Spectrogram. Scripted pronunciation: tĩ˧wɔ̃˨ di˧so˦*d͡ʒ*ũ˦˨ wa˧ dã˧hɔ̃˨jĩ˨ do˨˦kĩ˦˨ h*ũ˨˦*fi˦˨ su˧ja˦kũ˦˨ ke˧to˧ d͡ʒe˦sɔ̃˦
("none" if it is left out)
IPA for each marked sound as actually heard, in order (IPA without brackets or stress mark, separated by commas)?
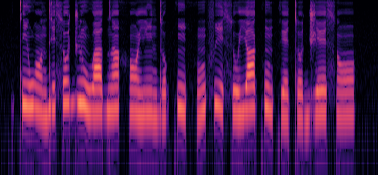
d͡ʒ, ũ˨˦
